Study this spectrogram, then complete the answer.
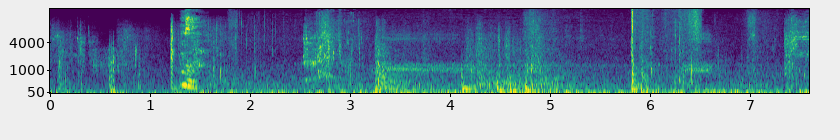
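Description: Footsteps thud quickly on a hard roof.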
